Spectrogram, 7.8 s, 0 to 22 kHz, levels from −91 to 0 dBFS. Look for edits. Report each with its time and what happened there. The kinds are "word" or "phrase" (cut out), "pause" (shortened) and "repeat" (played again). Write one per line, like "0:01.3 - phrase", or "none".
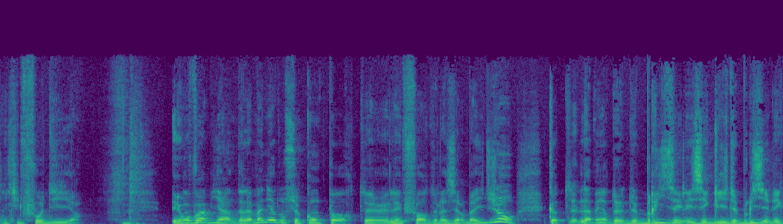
none

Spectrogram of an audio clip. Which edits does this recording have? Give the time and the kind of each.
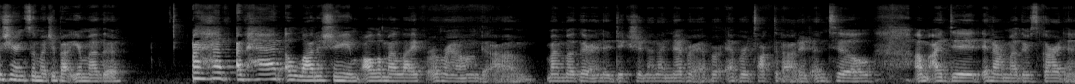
none

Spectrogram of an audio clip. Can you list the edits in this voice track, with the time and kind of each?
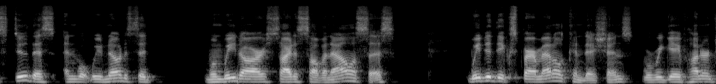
0:02.4 - word

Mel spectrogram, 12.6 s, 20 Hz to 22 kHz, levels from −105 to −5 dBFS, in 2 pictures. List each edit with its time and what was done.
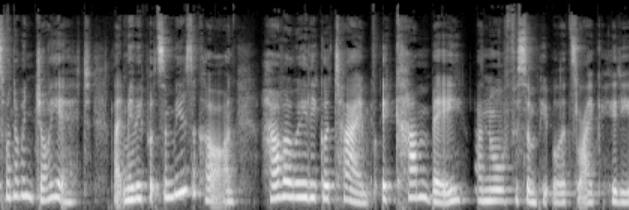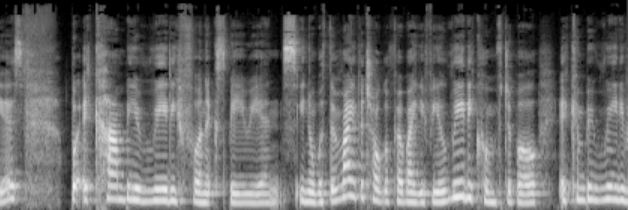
none

